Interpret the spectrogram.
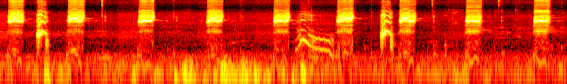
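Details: Grey francolin, known locally as dakhni teetar, calling with loud, clipped high notes repeated roughly every half second, mixed with lower descending whistled slurs and faint low rumbling beneath.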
